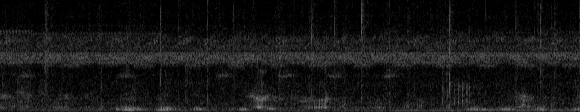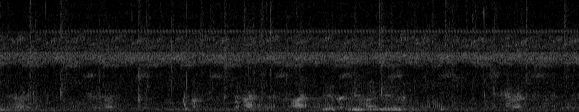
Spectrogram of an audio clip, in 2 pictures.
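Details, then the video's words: Chorus of frogs croaking, with short low pulsed croaks from several callers scattered across the clip over a steady high insect-like hiss and faint buzzing. "Calming Sound Of Harmonious Frog Croaking"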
